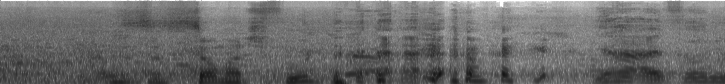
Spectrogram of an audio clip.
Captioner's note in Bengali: হাসি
